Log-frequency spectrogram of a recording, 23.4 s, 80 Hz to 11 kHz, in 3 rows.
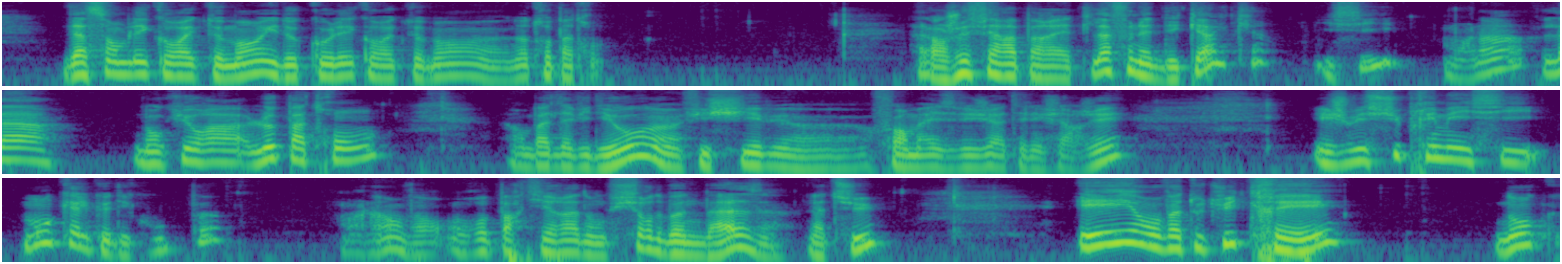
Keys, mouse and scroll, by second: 3.5 click, 4.7 click, 5.9 click, 7.2 click, 8.5 click, 13.9 click, 16.7 click, 17.4 click, 18.1 KP_Subtract, 19.0 click, 22.6 click.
